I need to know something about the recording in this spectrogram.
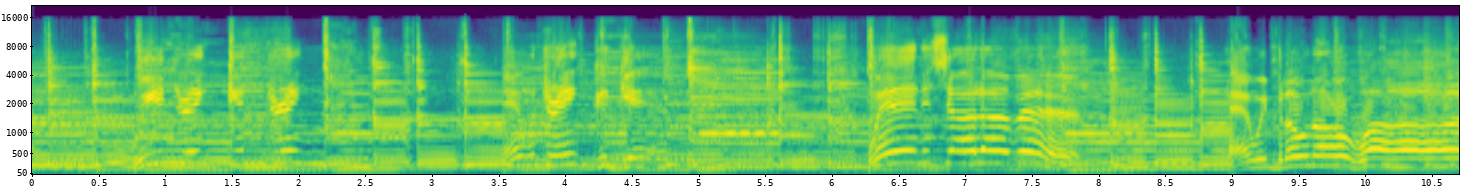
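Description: Art & Lutherie acoustic guitar strummed in a country-style song. Long, wavering melody notes come in about six seconds in and again near the end.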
